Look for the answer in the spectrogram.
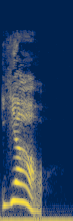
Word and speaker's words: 药: Слово «яо» произносится также в четвертом тоне, переводится как «лекарство».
